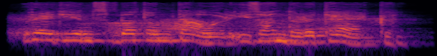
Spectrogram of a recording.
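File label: announcer tower attack bot; Diretide 2012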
